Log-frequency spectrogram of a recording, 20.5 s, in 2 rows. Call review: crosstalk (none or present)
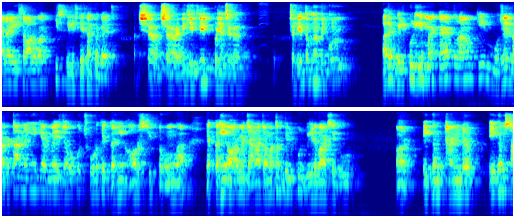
none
